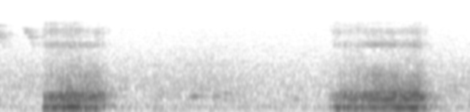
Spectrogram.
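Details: Sleeping French Bulldog snoring: two long, rough, rasping breaths about three and a half seconds apart, each under a second long, with quiet room sound between.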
